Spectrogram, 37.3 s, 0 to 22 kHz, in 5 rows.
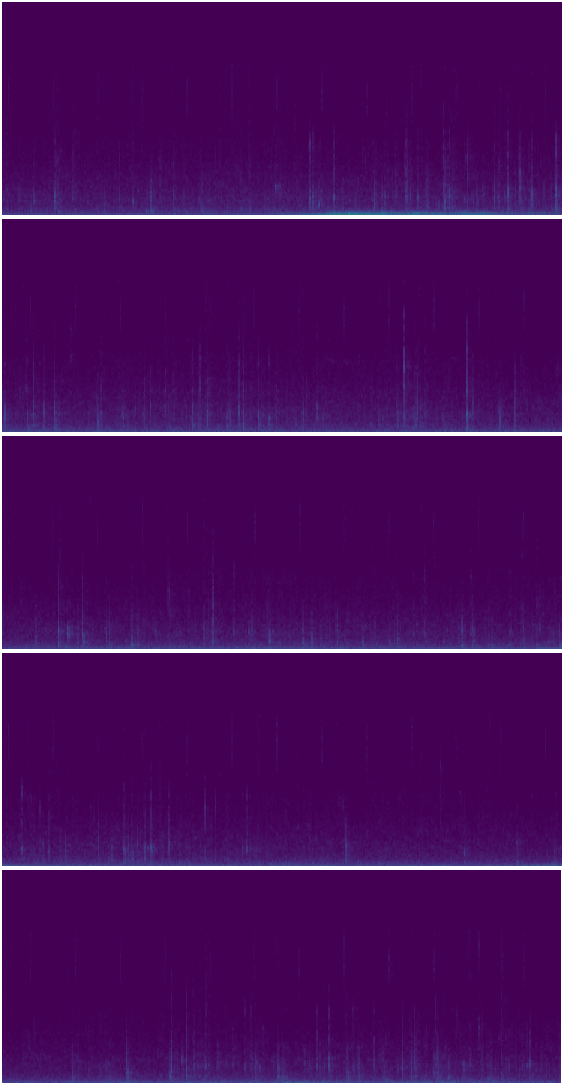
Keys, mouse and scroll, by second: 0.0-2.3 middle drag, 2.3 i, 5.2 click, 9.4 alt+s, 22.2-23.9 middle drag, 23.9 scroll down 1, 24.2 Tab, 24.4-26.0 middle drag, 26.0 ctrl+z, 26.1 ctrl+z, 26.4 ctrl+z, 26.7 middle click, 27.3 ctrl+z, 27.8 ctrl+z, 28.6 ctrl+shift+z, 28.9-29.9 middle drag, 29.9 ctrl+KP_Add, 30.7 scroll up 3, 30.9-32.4 right drag, 32.4-33.1 scroll down 1, 33.1 Tab, 33.5 ctrl+a, 34.8-35.8 right drag, 35.8 middle click, 36.2 Tab, 36.3 scroll up 2, 36.6 Tab.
